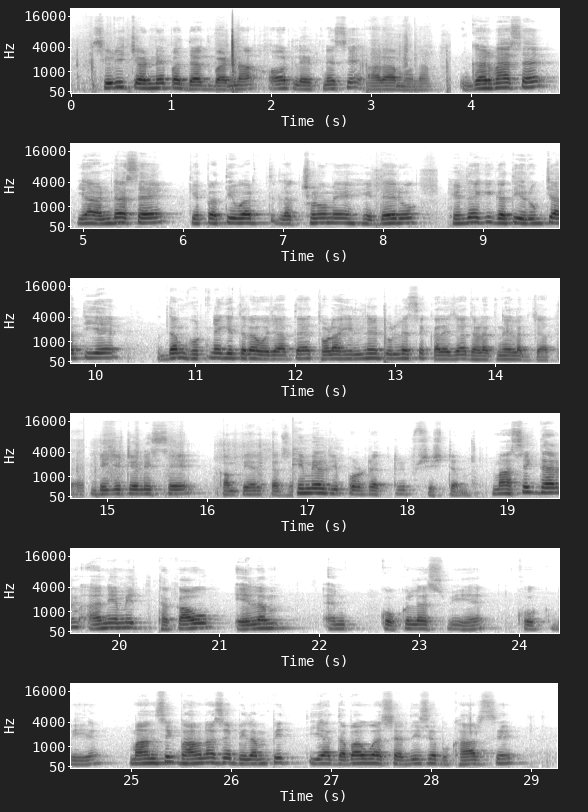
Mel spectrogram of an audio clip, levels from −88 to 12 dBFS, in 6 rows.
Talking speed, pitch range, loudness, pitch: 145 wpm, 150-185 Hz, -18 LUFS, 170 Hz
